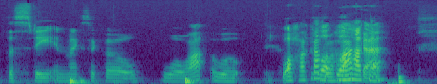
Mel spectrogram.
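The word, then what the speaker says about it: Oaxaca: learned how to spell the state in Mexico wa Waka o a x a CA yeah something like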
